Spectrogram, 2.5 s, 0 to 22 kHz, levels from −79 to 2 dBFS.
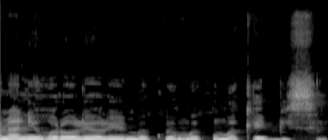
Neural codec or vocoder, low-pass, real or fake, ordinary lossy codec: none; 19.8 kHz; real; none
